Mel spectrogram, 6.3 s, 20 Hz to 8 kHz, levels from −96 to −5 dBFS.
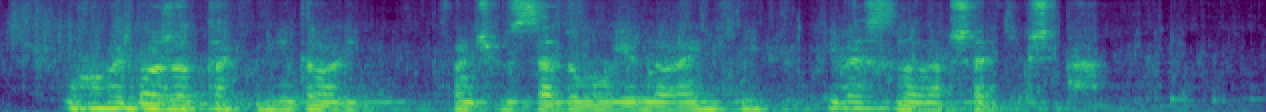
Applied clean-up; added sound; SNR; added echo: neural separator model SepFormer DNS4.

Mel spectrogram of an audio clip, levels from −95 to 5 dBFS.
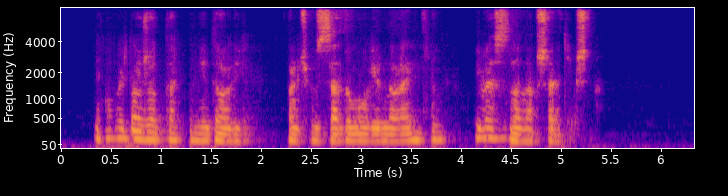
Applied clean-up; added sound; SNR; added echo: neural mask model DeepFilterNet 3.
